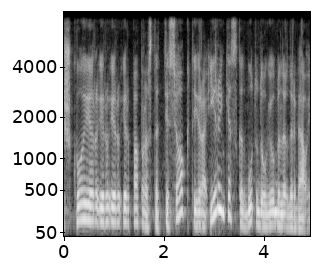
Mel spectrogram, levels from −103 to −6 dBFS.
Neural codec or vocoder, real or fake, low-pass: vocoder, 22.05 kHz, 80 mel bands, WaveNeXt; fake; 7.2 kHz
